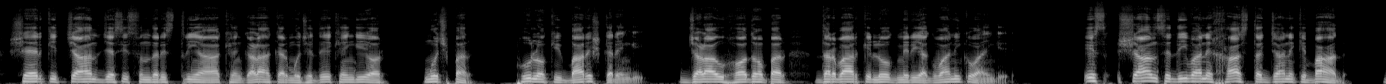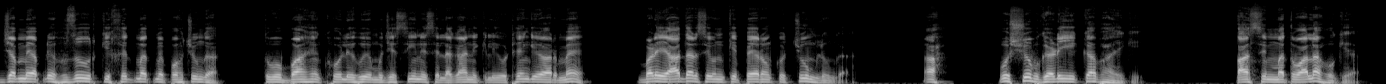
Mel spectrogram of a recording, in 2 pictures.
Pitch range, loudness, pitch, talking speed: 105-125 Hz, -21 LUFS, 115 Hz, 165 wpm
